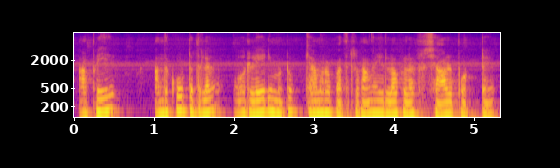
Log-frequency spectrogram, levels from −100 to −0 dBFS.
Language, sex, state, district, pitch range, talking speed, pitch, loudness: Tamil, male, Tamil Nadu, Nilgiris, 125-145 Hz, 135 wpm, 135 Hz, -15 LUFS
